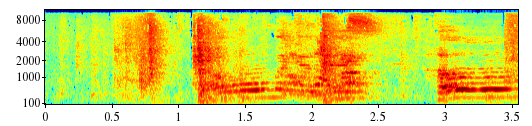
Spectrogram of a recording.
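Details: An excited basenji greets his owner home after a two-day trip with wavering, yodel-like calls that rise and fall in pitch.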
